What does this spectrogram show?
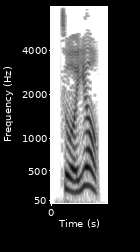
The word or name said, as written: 左右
